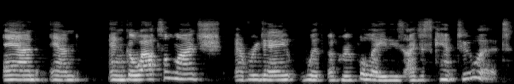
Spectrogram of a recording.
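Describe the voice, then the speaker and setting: A woman in her sixties with a bright, crisp-edged voice at a medium pitch. She talks casually, as on a podcast, and animatedly voices the little quotes in her stories. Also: steady tone, normal speed, muffled recording. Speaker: retired teacher and author talking on a podcast. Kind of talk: casual conversational podcast chat.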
